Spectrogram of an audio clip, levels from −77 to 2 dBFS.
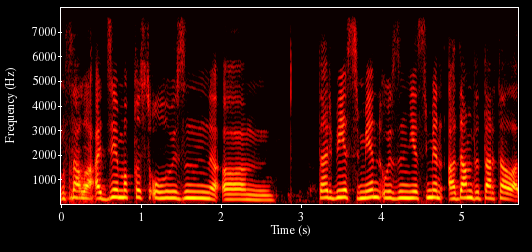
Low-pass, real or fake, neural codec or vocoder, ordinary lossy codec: none; fake; codec, 16 kHz, 2 kbps, X-Codec, WavLM features, trained on Multilingual LibriSpeech; none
